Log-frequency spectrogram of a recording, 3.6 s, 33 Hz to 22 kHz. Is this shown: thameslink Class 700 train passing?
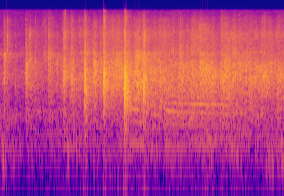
no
